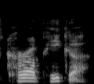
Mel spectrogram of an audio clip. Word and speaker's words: Kurapika: is the founder of factor his name is Kur pika uh welcome thank you very much for having me Jam yeah and you pronounced it perfectly how are you today I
